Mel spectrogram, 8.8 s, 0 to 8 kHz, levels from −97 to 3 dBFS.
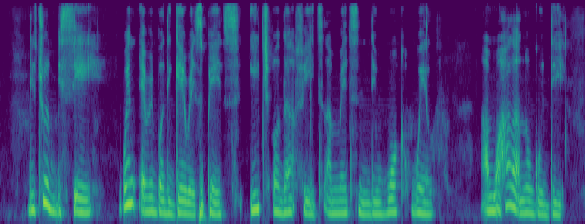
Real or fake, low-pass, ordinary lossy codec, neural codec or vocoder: fake; 7.2 kHz; none; codec, 16 kHz, 16 kbps, FunCodec, trained on LibriTTS, 50 frames a second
